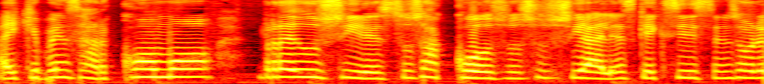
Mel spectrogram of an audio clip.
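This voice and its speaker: With a high pitch and monotone, flat intonation, a woman speaks at a moderate pace in a very clean recording with a silent background and a dry, close sound with no echo. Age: 20s. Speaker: gender equality activist. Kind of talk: podcast interview.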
